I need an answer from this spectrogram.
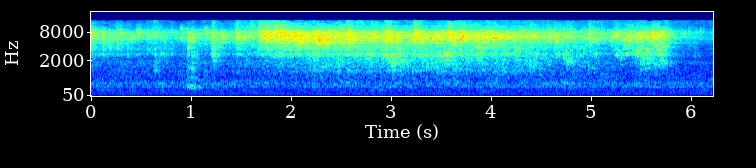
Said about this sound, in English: I'm just going to go ahead and add the liquid.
